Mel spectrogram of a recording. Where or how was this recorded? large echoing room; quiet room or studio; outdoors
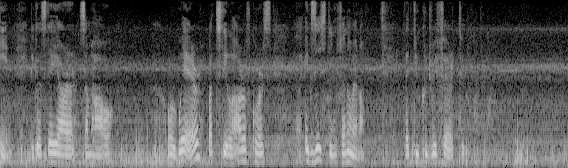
outdoors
